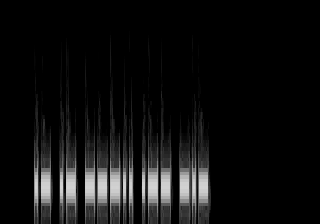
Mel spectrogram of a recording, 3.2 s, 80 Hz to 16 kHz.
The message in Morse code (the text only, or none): AA8WK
